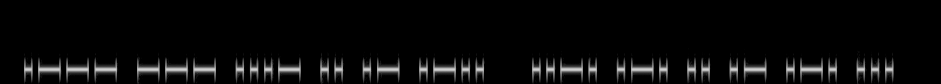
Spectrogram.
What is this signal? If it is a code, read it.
Morse code, heard as a keyed tone, about 17 wpm, 700 Hz. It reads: JOVIAL FRIARS
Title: Pangram Challenge v2 - 17wpm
